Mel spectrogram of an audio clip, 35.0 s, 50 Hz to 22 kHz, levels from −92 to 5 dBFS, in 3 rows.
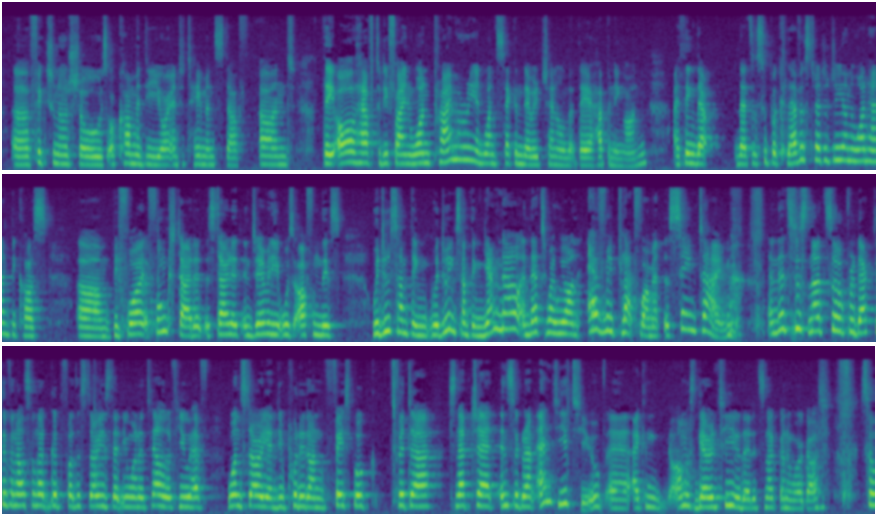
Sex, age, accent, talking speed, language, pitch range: female, 20-39, German, 195 wpm, English, 205-255 Hz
